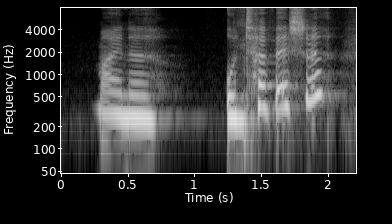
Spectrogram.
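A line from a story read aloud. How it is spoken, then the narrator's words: Squeaky question. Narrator (German): fragte ich piepsig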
